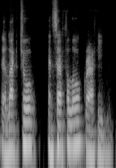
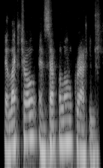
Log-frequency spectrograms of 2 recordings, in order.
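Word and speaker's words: electroencephalography: yeah electroencephalo graphene see so just break them down so Electro graph e and then encephalo so you put all together Electro encephalography right say that um Electro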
